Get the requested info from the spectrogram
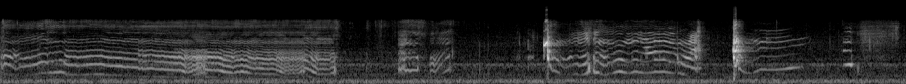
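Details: Teased pet dog Bruce gives a long, quavering, baby-like cry for about three seconds. It bends up and down in pitch, then trails off. After that come shorter sliding whimpers, punctuated by a couple of sharp knocks.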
